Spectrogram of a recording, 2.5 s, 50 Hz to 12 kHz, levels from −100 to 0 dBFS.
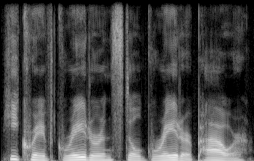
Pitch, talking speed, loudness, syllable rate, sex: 150 Hz, 165 wpm, -16 LUFS, 4.6 syllables/s, female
